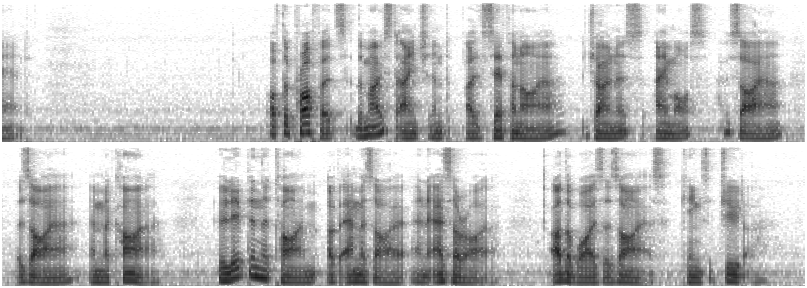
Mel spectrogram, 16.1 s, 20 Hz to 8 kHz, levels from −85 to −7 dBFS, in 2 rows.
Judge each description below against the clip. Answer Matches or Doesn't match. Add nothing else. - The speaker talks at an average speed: Doesn't match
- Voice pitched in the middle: Doesn't match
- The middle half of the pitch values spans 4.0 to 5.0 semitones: Matches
